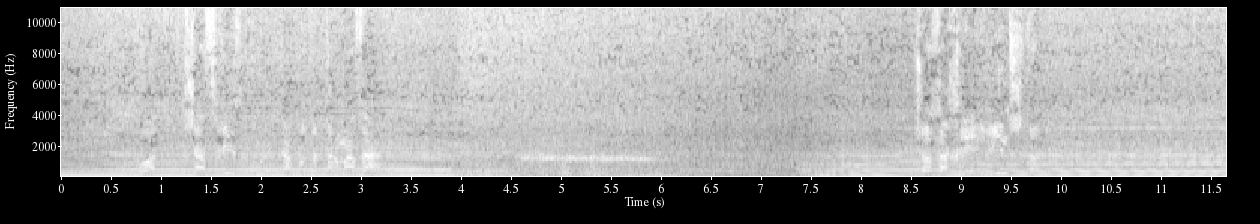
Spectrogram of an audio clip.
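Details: HANGKAI 9.8 outboard motor fitted with an 8.5x9 propeller, droning steadily then dropping and recovering revs, with a thin high whistle over the engine as it slows; cause of the whistle not confirmed.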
